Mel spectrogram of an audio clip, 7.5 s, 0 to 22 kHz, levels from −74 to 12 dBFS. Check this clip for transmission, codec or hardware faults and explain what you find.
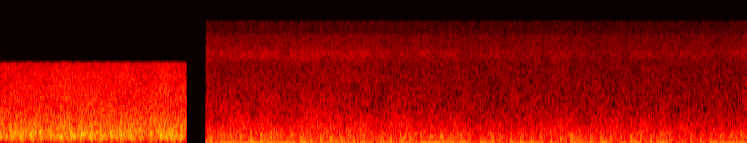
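One input fault is present. From 0.00 to 2.06 s the speech is band-limited, with nothing above 3.5 kHz, a faint separate noise floor and a level a few dB different. It then clears after a 200 ms silence, likely an input switched to a poorer device.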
